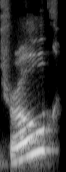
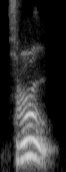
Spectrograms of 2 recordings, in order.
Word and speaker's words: through: Jadi bukan throw, bukan truh tapi through.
